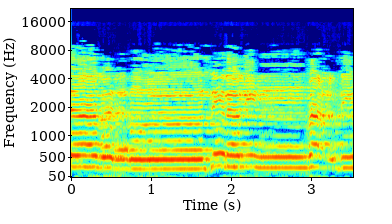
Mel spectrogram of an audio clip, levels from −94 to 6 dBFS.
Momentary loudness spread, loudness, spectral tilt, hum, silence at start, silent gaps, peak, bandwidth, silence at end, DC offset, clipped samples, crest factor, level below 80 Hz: 5 LU; -11 LUFS; -2 dB/octave; none; 0 s; none; -2 dBFS; 9.6 kHz; 0 s; under 0.1%; under 0.1%; 10 dB; -46 dBFS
